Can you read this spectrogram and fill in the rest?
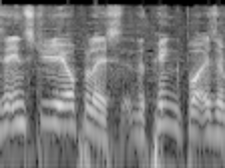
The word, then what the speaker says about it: Studiopolis: So apparently it's Studiopolis. So Studiopolis. Which I never know how to say it, but apparently it's Studiopolis according to the team.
